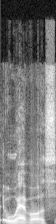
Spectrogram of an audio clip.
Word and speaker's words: huevos: Yeah, it's huevos. So it would be u-e-vo.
